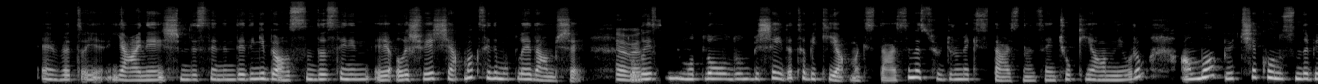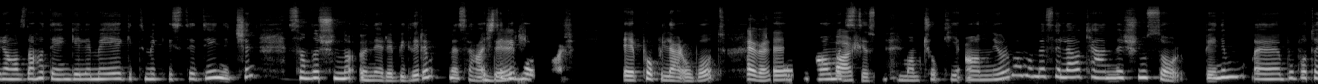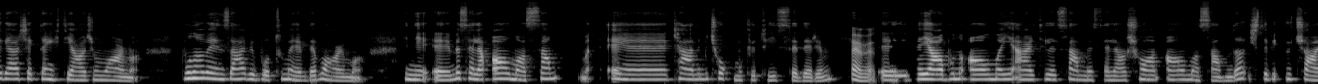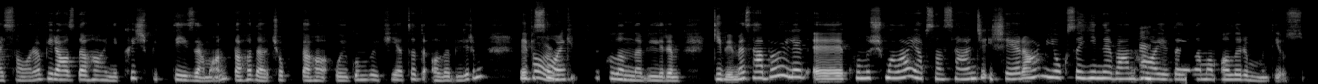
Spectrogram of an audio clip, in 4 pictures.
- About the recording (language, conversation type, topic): Turkish, advice, Aylık harcamalarımı kontrol edemiyor ve bütçe yapamıyorum; bunu nasıl düzeltebilirim?
- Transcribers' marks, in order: other noise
